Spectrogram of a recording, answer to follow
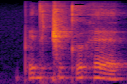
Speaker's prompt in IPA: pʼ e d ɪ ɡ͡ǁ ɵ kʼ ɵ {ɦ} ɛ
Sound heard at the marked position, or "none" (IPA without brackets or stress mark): h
